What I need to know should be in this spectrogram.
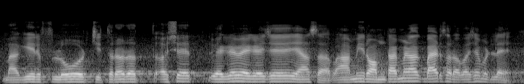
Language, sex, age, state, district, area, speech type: Goan Konkani, male, 30-45, Goa, Bardez, urban, spontaneous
